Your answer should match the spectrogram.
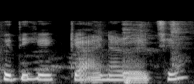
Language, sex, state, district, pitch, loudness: Bengali, female, West Bengal, Alipurduar, 215 Hz, -16 LUFS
